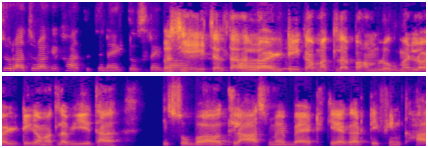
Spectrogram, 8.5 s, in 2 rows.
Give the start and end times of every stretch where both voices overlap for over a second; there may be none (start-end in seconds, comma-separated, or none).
none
